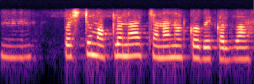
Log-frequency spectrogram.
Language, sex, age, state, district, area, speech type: Kannada, female, 18-30, Karnataka, Chitradurga, rural, conversation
